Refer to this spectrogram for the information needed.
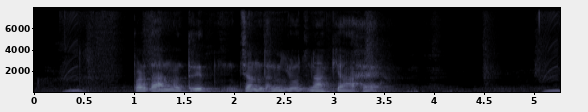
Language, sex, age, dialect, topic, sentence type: Hindi, male, 25-30, Marwari Dhudhari, banking, question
